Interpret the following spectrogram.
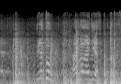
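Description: Indistinct voices of people talking, with a few short thuds among them.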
